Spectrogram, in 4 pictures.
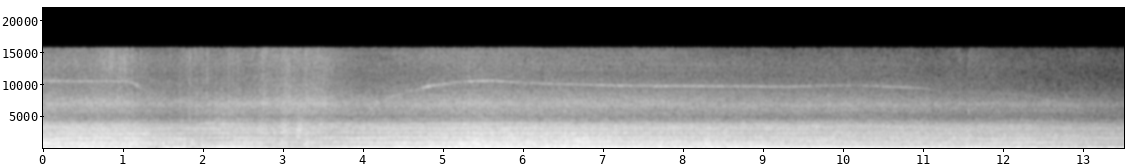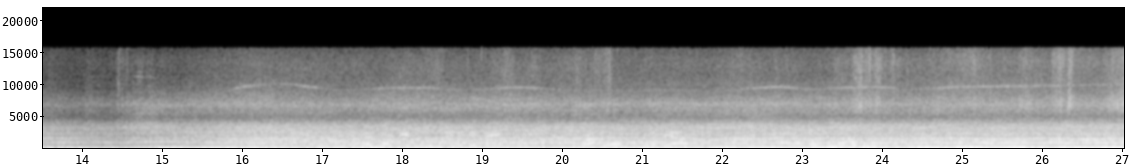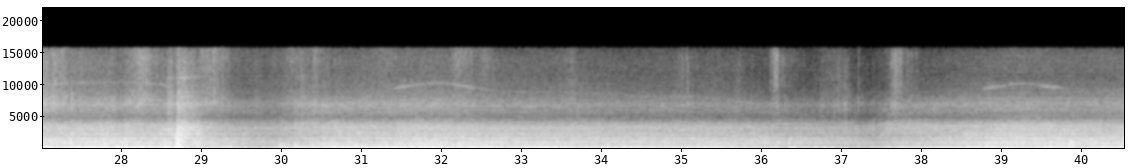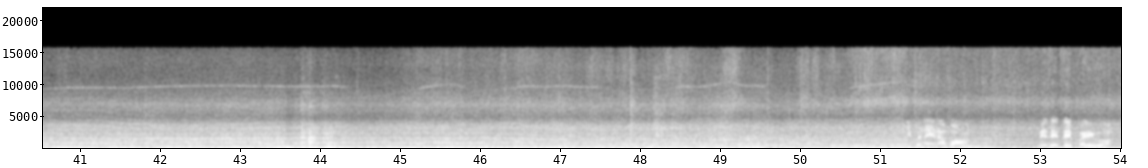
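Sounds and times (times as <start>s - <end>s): bulldozer diesel engine under load: 0.0s - 54.0s.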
